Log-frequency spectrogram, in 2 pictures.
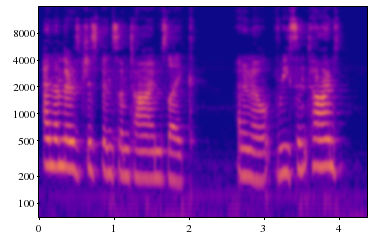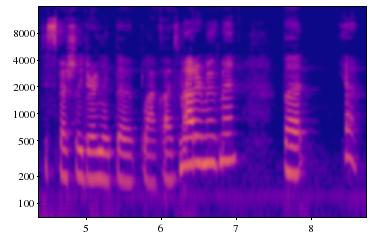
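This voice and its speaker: A woman's voice: mid-range voice, a little slow. An eighteen-year-old woman answering personal questions frankly and casually.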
